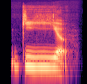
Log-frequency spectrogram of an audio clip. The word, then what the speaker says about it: Guyot: And that's spelled G-U-Y-O-T, so like Gaillot. – Gaillot. What was the guillo? – Guillo. – Guillo.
